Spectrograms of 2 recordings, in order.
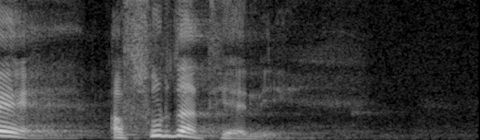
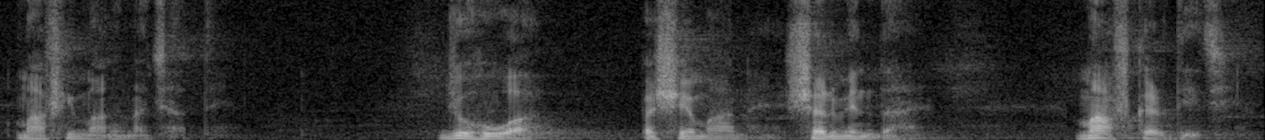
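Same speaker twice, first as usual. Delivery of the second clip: hushed plea; 6 semitones lower, 8 dB quieter than usual. Acted. Visitors begging forgiveness tearfully.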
